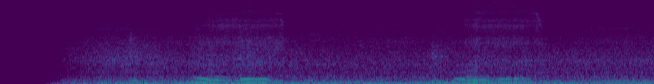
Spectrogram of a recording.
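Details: Close-range recording of a male cat's loud nose sounds: low, rattling, snore-like noises with each breath, stertor suggesting narrowed upper airways.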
